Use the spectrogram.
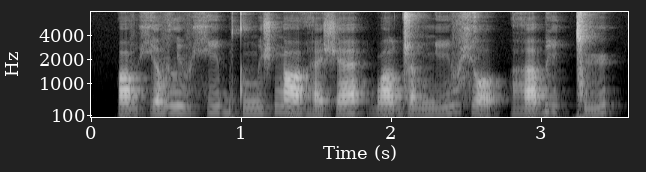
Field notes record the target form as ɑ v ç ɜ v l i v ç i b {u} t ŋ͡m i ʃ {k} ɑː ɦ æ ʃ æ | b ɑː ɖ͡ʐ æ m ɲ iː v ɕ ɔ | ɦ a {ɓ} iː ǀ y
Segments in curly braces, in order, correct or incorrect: incorrect, incorrect, correct

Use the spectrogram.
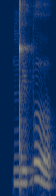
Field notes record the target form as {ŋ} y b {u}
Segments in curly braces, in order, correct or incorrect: incorrect, incorrect

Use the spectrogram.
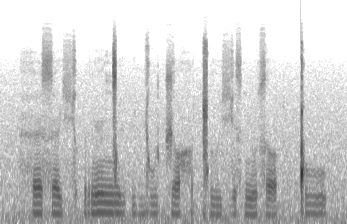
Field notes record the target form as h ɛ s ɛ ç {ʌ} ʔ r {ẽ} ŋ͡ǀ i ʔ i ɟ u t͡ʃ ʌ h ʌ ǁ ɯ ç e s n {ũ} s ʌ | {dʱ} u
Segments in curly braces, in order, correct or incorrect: correct, correct, correct, incorrect

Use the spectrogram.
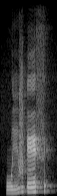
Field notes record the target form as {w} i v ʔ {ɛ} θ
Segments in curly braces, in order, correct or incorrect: correct, incorrect

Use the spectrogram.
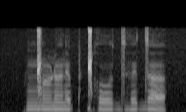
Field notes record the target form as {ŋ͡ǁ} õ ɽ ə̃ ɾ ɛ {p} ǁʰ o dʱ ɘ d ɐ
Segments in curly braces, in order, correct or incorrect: correct, correct

